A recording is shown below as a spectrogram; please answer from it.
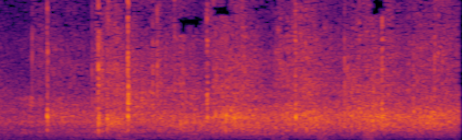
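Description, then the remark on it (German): A live audience applauds steadily, a dense wash of many hands clapping at once with a few sharper claps popping out, sustained at an even, fairly loud level throughout. “Hm, ja, gibt's auch einen Applaus für.”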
